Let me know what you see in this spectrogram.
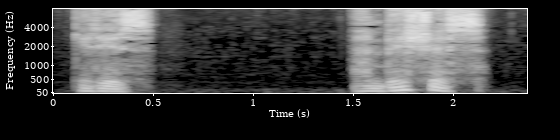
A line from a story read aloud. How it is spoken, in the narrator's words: Jari stammered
